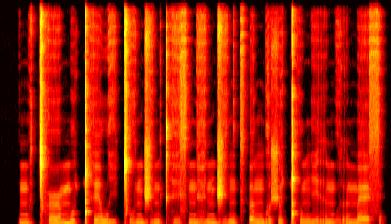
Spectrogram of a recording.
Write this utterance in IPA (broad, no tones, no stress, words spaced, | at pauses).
mə̤ǀʰə˞ muǃʰewi̤ ǀo̤nd͡ʒə̤nkʰe̤s nɛ̤ nd͡ʒe̤ŋ t͡sʼə ŋɡoʃʏ ǃʰuŋir mo̤rmɛs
